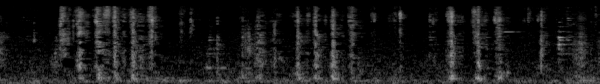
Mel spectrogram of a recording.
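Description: Close-miked crunching and chewing of raw red chili peppers: a run of crisp, irregular crunches in quick clusters.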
